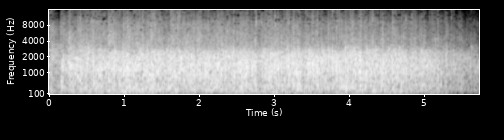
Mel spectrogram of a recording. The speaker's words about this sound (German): Und auch der Applaus ist, glaube ich, natürlich auch eine Stärkung.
